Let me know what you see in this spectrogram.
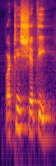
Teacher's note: आगे बोलते हैं कि विशेषता क्या बोले, सामान्यतः बोल रहे हैं कि पठिष्यति इत्यादि रूपों में व्याकरण के कुछ नियमों के कारण स्यति में स को मूर्धन्य श हो जाता है तथा मूल धातु के अंतिम अक्षर के साथ ई जुड़ा रहता है।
